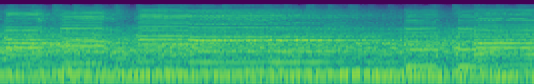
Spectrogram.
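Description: A live band playing music with electric guitars, drums and keyboard, loud and steady with held notes.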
